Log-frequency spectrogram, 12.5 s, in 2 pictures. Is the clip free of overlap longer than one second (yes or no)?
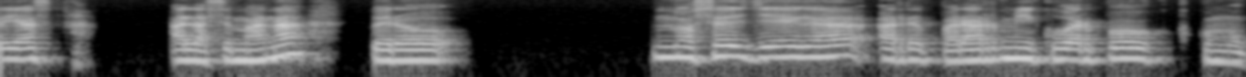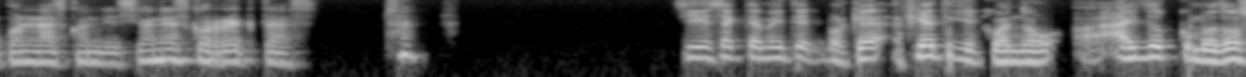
yes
